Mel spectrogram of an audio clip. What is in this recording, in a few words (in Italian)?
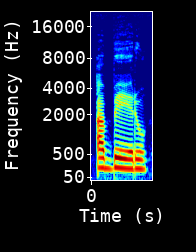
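"aberu", sarda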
